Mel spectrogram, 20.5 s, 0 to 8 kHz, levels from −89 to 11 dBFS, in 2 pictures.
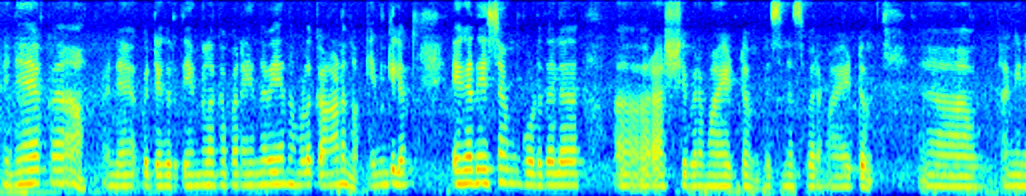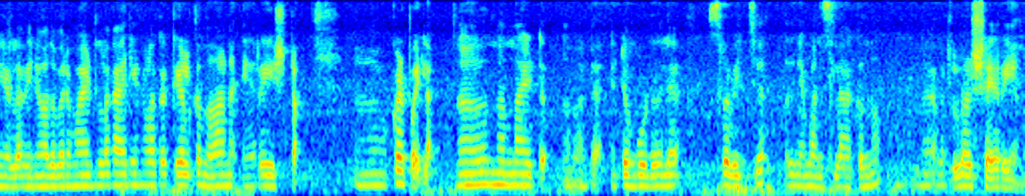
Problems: background conversations at intervals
